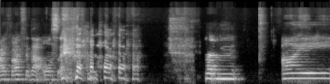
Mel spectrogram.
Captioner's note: laugh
